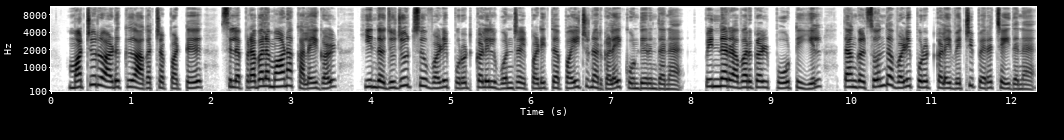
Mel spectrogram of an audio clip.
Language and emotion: Tamil, neutral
